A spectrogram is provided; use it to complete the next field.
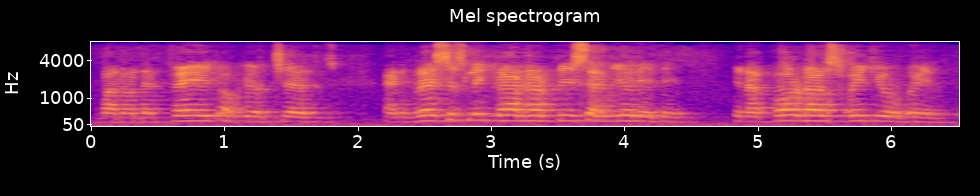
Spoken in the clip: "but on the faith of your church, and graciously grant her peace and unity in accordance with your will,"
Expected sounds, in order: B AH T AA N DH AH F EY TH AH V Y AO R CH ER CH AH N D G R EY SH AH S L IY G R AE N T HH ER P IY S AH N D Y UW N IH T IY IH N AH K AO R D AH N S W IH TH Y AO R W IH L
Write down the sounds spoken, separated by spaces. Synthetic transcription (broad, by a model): B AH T AA N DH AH F EY T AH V Y AO R CH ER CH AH N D G R EY SH AH S L IY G R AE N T HH ER P IY S AH N D Y UW N IH T IY IH N AH K AO R D AH N S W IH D Y AO R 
